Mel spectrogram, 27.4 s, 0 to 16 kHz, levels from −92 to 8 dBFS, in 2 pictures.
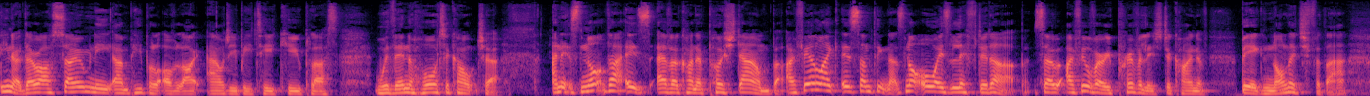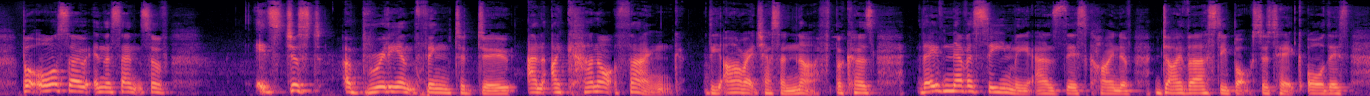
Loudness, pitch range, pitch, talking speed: -19 LUFS, 115-170 Hz, 145 Hz, 175 wpm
